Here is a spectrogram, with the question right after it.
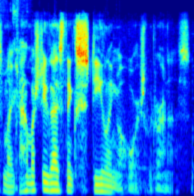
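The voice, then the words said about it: Lowered, hushed voice. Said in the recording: “I lower my voice.”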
